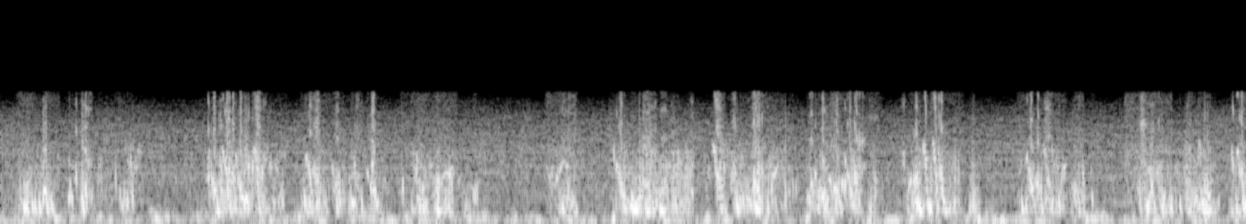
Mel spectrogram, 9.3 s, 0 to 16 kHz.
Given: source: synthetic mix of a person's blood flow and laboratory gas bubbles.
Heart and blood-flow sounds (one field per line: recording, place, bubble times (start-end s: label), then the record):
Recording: Doppler ultrasound of blood flow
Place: precordium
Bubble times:
0.11-0.45 s: bubbles
0.47-1.07 s: bubbles
1.51-2.16 s: bubbles
2.25-2.91 s: bubbles
3.00-3.62 s: bubbles
4.08-4.35 s: bubbles
4.57-5.20 s: bubbles
5.28-6.01 s: bubbles
6.04-6.63 s: bubbles
6.75-7.23 s: bubbles
7.25-7.36 s: bubbles
7.62-8.24 s: bubbles
8.43-9.17 s: bubbles
9.20-9.35 s: bubbles
From the record:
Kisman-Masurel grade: 444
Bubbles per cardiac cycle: continuous sound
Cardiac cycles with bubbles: 100%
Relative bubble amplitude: maximal (0.775 to 0.999)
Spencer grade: 4 (maximum detectable bubble signal sounding continuously throughout systole and diastole of every cardiac period, and overriding the amplitude of the normal cardiac signals)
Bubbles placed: anywhere in the cardiac cycle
